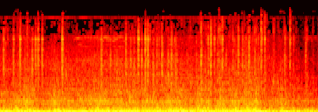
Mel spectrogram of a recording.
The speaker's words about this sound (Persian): این صدای زره پاشخای هاموی است که نیروهای افغان آن را به شهر ترینکوت، مناطقی که تازه از وجود طالبان پاکسازی شدند، انتقال می دهند.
